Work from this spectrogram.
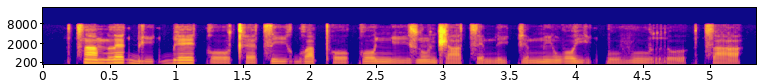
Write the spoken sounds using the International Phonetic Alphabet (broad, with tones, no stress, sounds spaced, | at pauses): t͡s ã˦ m l ɛ˦ ɡ͡b iː˨ ɡ͡b eː˦ k oː˨ tʰ ɛ˨ t͡s iː˦ ɡʷ a˦ pʰ oː˨ k o˦ ɲ iː˦˨ z ũ˦ d͡ʒ aː˨ t͡s e˨˦ m ɾ i˨ k ɪ˦ m ĩ˦ w o˦ j i˨ k͡p u˨ β uː˦˨ r ʊ˨ | t͡s a˨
